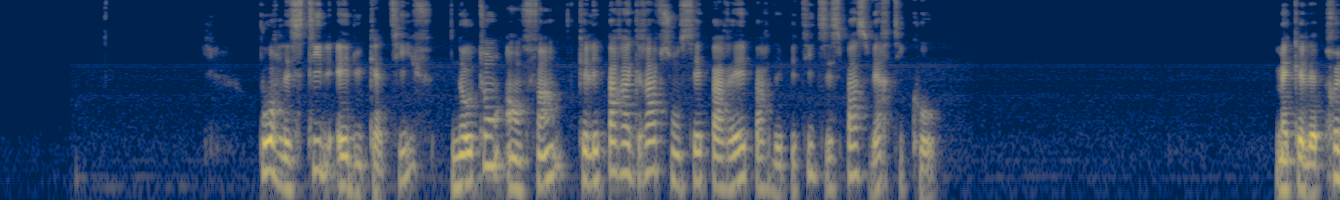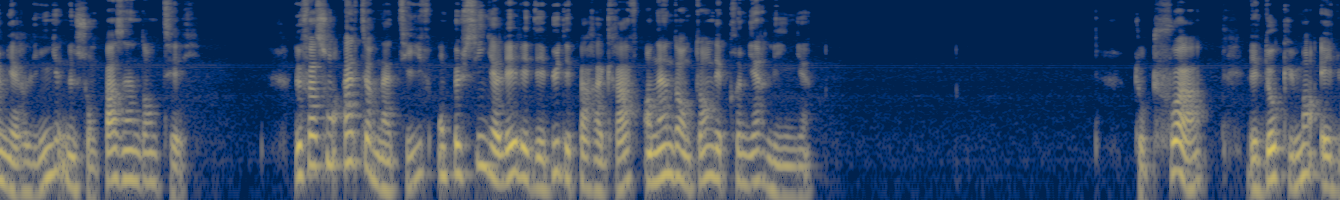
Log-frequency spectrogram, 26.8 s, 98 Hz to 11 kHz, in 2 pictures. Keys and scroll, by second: 0.8 ctrl+0.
